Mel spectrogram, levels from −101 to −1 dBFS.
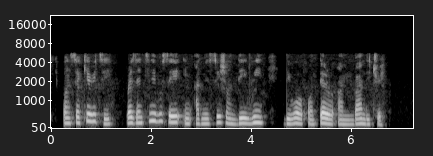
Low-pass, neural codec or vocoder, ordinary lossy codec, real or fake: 5.4 kHz; none; none; real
